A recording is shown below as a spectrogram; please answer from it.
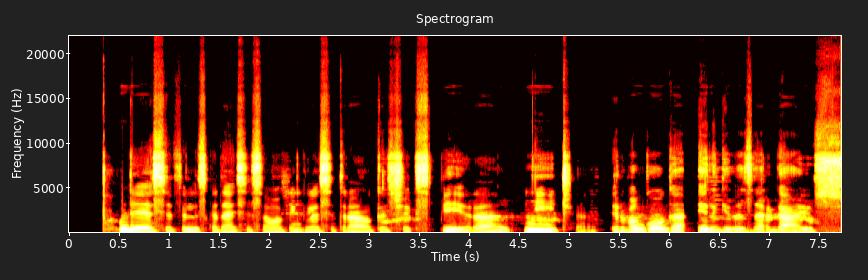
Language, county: Lithuanian, Kaunas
